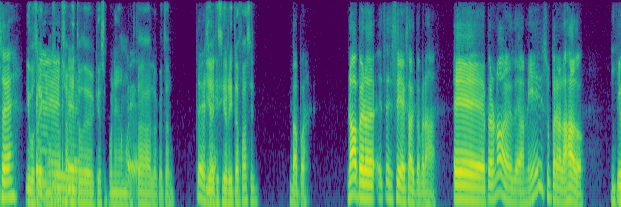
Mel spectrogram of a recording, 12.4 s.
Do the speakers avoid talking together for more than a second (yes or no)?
no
